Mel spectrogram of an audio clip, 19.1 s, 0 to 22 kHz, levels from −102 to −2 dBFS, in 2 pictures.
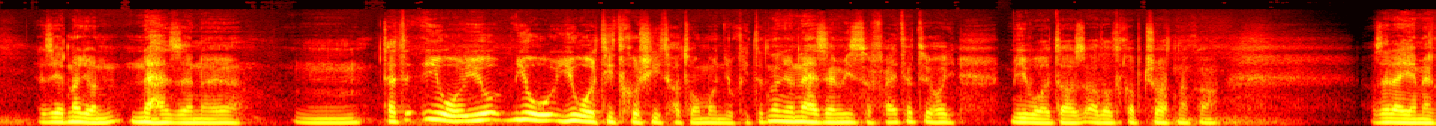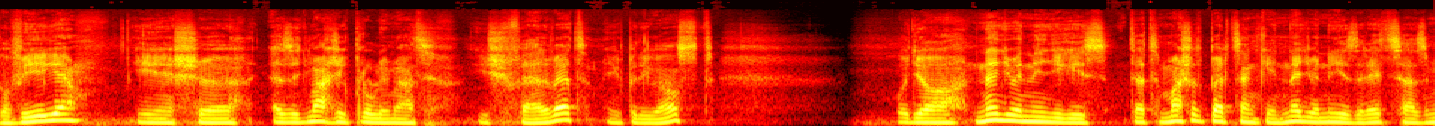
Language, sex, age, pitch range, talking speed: Hungarian, male, 20-39, 120-150 Hz, 115 wpm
